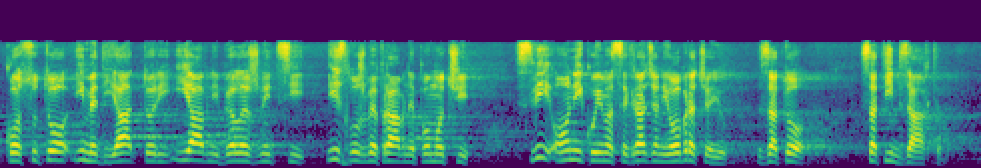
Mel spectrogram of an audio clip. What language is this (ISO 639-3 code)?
srp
